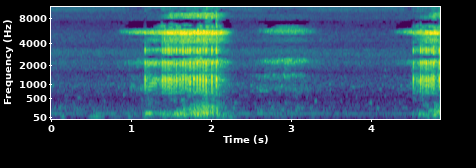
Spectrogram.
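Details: Woman snoring, sound-effect recording with background music: a loud, rough snore on an inward breath, then a quieter stretch and the start of another snore; snoring.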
